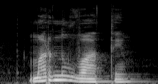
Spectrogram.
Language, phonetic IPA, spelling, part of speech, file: Ukrainian, [mɐrnʊˈʋate], марнувати, verb, Uk-марнувати.ogg
- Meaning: to waste, to squander, to dissipate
